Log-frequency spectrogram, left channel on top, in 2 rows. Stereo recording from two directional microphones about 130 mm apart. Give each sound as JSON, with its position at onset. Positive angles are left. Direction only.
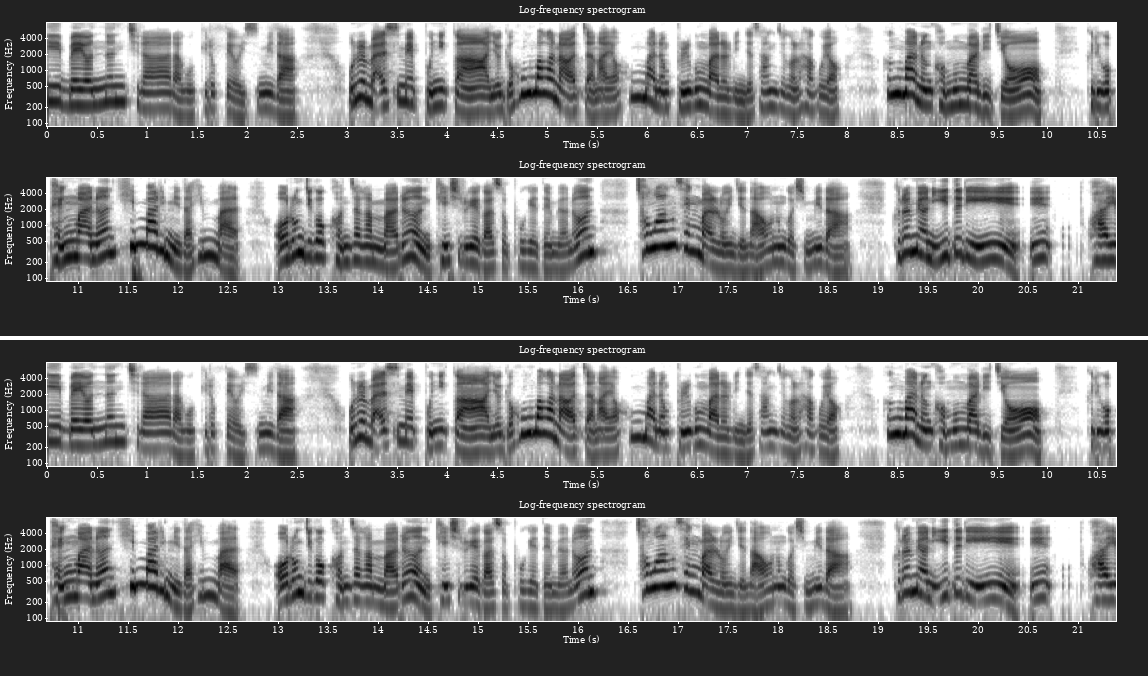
{"t": 0.0, "sound": "a woman's voice", "side_deg": 15}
